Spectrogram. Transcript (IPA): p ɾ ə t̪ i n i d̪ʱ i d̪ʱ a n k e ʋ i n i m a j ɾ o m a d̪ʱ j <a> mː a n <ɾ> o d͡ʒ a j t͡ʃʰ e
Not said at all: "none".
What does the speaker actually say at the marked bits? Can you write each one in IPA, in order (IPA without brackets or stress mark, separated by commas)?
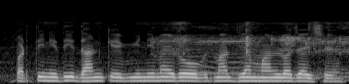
ə, l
